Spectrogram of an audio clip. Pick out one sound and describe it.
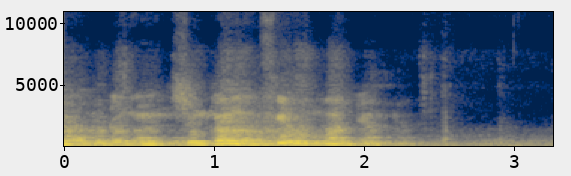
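An older man speaks loudly and close into a microphone.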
